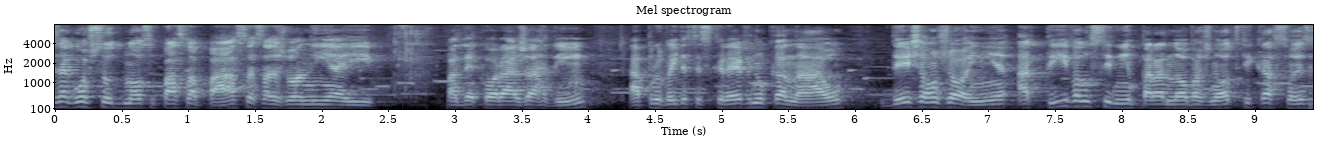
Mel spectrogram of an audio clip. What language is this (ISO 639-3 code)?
por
